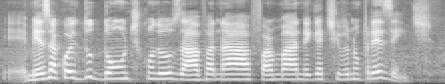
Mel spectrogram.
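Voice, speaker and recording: A woman English teacher whose first language is Portuguese, giving a recorded grammar lesson and explaining slowly with repeated examples. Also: mid-range voice, fairly even intonation, a little hiss or hum.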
